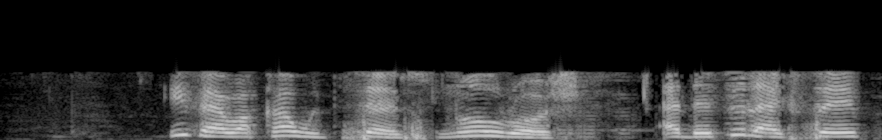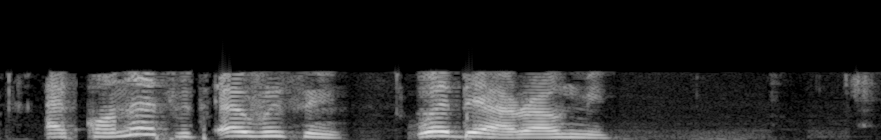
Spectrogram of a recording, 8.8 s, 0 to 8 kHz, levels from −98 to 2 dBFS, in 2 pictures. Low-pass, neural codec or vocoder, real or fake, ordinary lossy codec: 7.2 kHz; none; real; AAC, 16 kbps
